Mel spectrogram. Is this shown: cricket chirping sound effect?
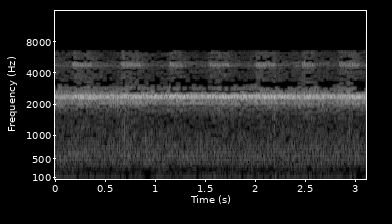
yes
